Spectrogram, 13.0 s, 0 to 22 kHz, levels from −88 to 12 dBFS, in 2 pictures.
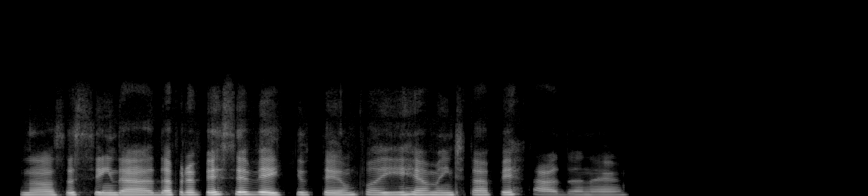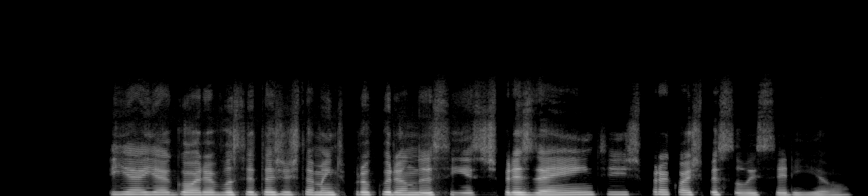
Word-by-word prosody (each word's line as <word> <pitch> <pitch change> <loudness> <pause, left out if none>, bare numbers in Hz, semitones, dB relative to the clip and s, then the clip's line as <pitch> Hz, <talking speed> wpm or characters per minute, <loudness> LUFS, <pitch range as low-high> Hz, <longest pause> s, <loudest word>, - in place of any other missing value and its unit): Nossa, 200 0 -3
assim, 215 -1 0
dá 205 +1 +2
dá 210 +1 +4
pra 230 0 +1
perceber 235 -1 +6
que 205 +2 -7
o 215 - -7
tempo 215 +2 -4
aí, 215 0 -1
realmente 220 -2 -1
tá 220 -1 -3
apertado, 210 -4 -6
né? 185 +1 -15 2.6
E 240 +1 -4
aí 235 -1 -1
agora 235 0 0
você 230 +1 0
tá 235 +1 +2
justamente 230 -1 -1
procurando, 230 -2 +1
assim, 205 0 -1
esses 205 +1 -10
presentes, 220 +3 +1
pra 250 -1 -2
quais 230 -2 -2
pessoas 200 -4 -4
seriam? 190 -1 -7
220 Hz, 130 wpm, -23 LUFS, 205-230 Hz, 2.6 s, perceber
